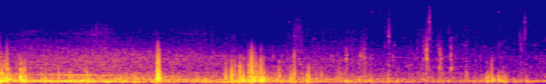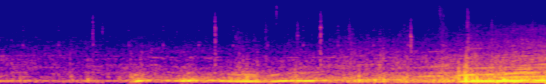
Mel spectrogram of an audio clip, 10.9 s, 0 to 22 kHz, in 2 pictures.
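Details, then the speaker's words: Nissan 350Z after rear end links were replaced with Whiteline versions to fix a creak: car rolls over small bumps with only road and tyre noise, no creaking or squeaking from the rear; fixed. "Well, no more creaks. I'm glad it works."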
